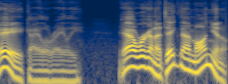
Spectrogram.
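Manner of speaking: put-on sing-song Minnesota accent. Retelling a wrestler's backstage lines: Von Wagner Minnesota accent impression. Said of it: "he sounds like he's from Minnesota".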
